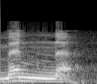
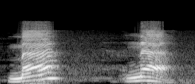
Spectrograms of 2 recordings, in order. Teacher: This Meem with Fatha and Noon with Shadda and Fatha is pronounced as though the Noon is doubled · Shown in: first take · but the first one has Sukoon.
